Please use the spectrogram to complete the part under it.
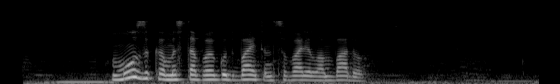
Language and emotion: Russian, positive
